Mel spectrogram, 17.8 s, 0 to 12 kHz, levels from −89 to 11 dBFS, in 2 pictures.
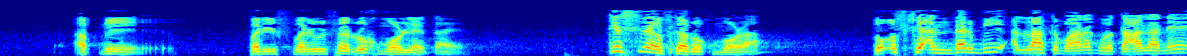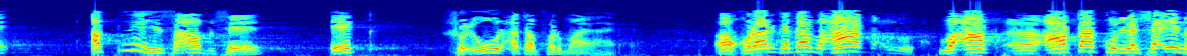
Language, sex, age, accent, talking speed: English, male, 50-69, Indian, 120 wpm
